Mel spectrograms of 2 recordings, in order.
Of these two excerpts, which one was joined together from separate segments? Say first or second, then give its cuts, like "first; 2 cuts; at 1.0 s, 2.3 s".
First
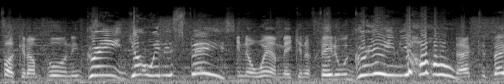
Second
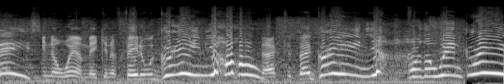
second; 1 cut; at 4.1 s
